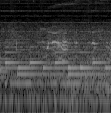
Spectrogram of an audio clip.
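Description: Background music: a melody of steady held notes, with quick sliding high notes about a second in.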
